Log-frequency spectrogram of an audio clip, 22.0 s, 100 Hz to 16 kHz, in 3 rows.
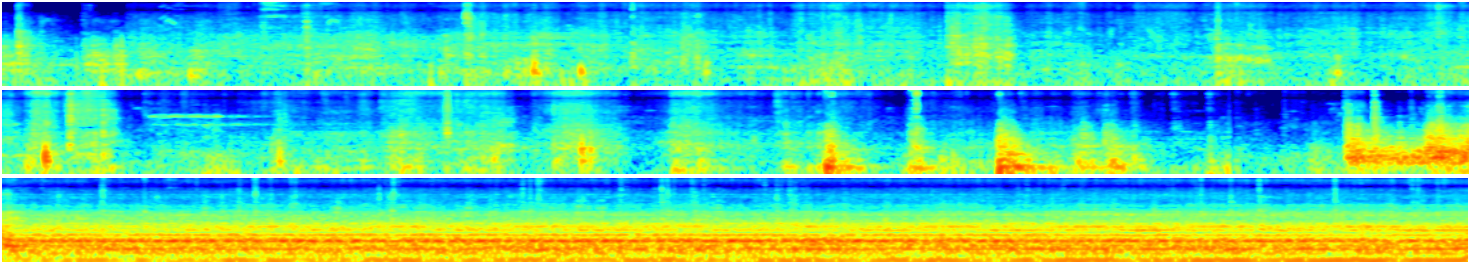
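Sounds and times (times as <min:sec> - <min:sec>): knocks and clanks: 0:11.2 - 0:13.4
electric hoist motor humming: 0:14.2 - 0:22.0.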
